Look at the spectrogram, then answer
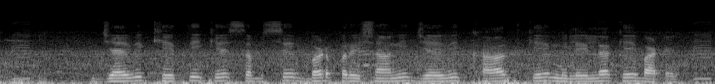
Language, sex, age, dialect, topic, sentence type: Bhojpuri, male, 60-100, Northern, agriculture, statement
